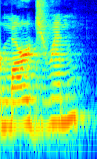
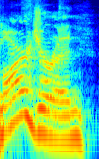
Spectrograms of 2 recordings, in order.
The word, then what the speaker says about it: marjoram: Or marjoram. Depends on where you are in the country. Margarine?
